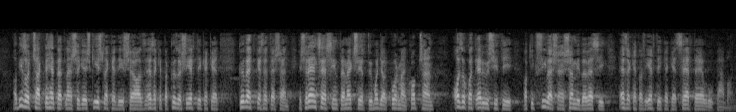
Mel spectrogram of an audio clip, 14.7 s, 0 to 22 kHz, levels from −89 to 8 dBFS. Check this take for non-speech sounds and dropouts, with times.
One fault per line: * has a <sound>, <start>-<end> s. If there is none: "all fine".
all fine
